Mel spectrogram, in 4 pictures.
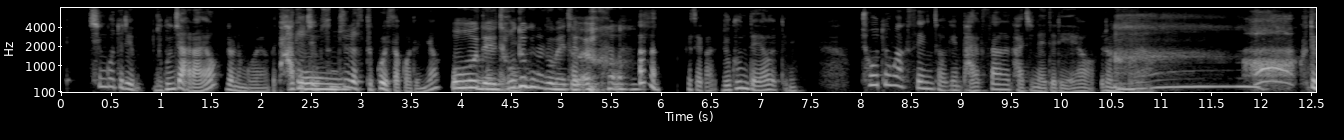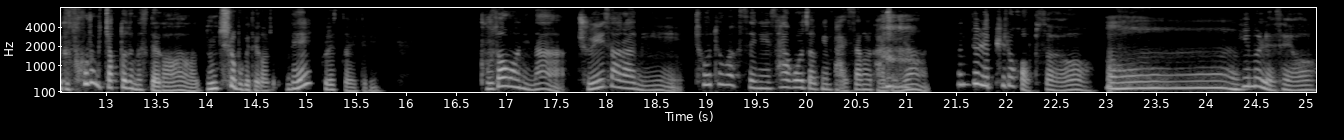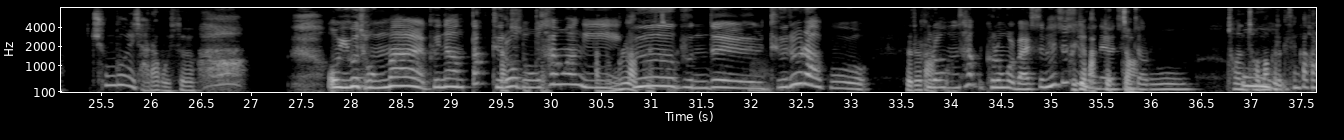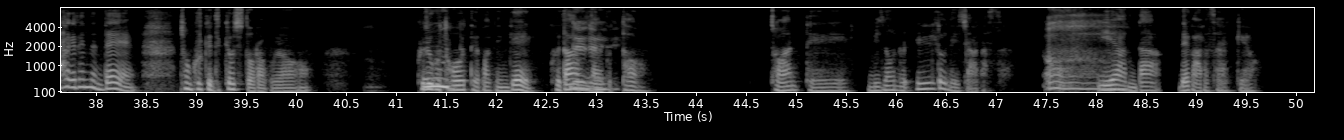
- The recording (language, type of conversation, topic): Korean, podcast, 뜻밖의 친절을 받아 본 적이 있으신가요?
- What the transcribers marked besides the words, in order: other background noise; laughing while speaking: "궁금해져요"; tapping; gasp; gasp; gasp; inhale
